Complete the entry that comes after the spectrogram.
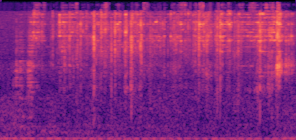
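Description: A bunch of keys jangles continuously for a few seconds, a light metallic rattling near a sofa seat in a church congregation, fairly quiet over a low background rumble.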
